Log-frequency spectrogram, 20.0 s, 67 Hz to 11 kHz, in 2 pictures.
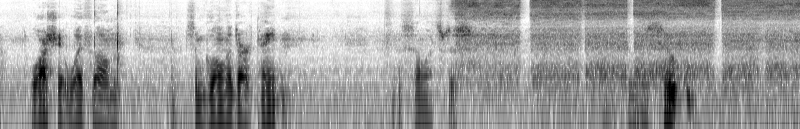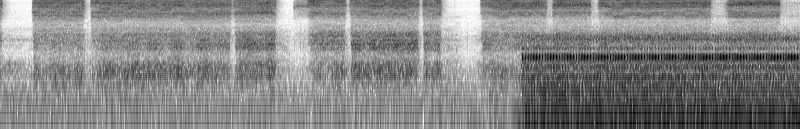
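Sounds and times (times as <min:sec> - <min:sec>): airbrush spraying hiss: 0:05.7 - 0:19.8
motor hum with high whine: 0:15.6 - 0:20.0.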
